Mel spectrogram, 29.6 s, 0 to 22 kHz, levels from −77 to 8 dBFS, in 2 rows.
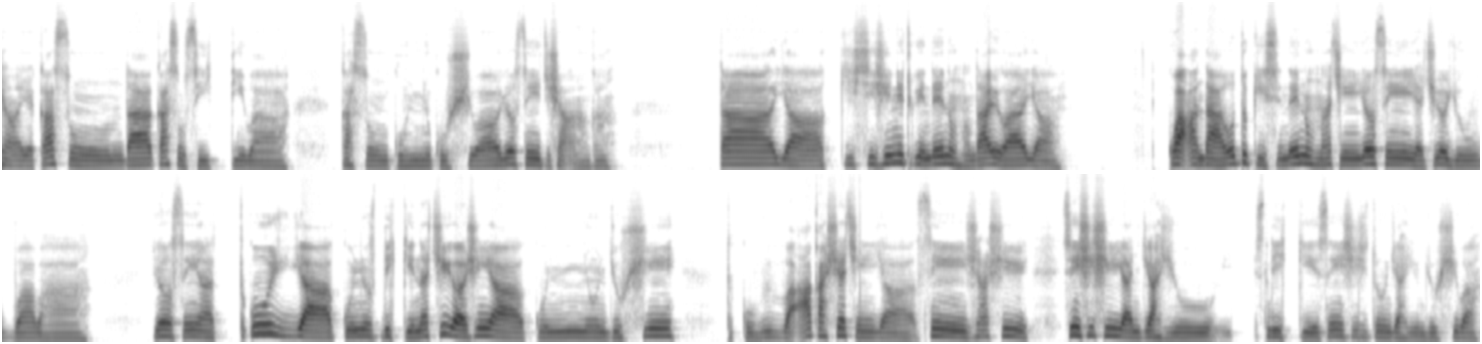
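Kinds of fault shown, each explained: Audio missing between chunks: the recording was likely handled in 5-second chunks, losing a tiny slice at each handover. The speech jumps abruptly, dropping roughly 10 ms with no silence left behind, at 3.41, 13.38, 18.37, 23.36 and 28.35 s.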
